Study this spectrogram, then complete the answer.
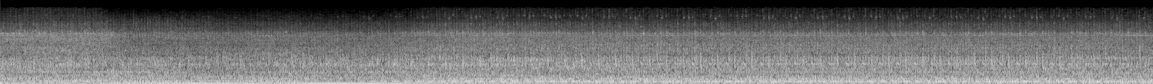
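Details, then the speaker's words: Caterpillar C7 diesel after replacing the bad turbo (was smoking, cutting out, suspected dead cylinder): steady, even idle with smooth low rumble and no knocks, misses or whistles; running normally. "yeah everything seems to be uh you doing good sounds good Run's [Music] good everything seems to be doing good guys"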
